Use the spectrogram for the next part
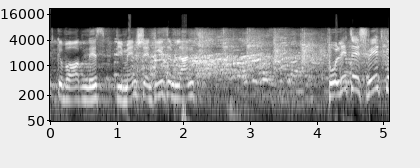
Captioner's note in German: Heiterkeit und Beifall bei der FDP und der SPD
